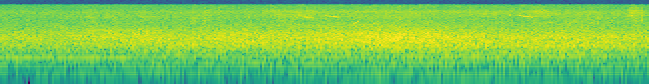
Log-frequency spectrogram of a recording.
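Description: Steady rushing outdoor noise of wind in the trees and a distant approaching train, swelling about three seconds in. A few faint high bird chirps sound over it.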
